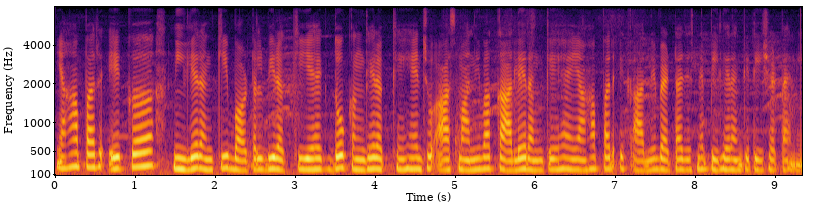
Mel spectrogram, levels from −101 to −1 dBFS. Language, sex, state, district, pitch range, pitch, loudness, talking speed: Hindi, female, Chhattisgarh, Sukma, 180-200 Hz, 190 Hz, -15 LUFS, 205 wpm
